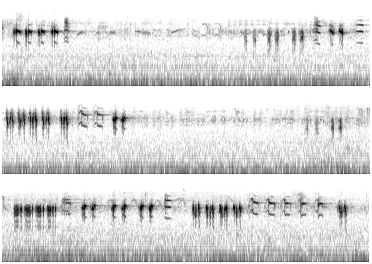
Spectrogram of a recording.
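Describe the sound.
A male bird sings its long song to attract a female, repeating bursts of high, chirping phrases separated by short pauses, heard alone over a faint low hum.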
